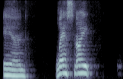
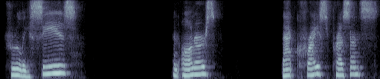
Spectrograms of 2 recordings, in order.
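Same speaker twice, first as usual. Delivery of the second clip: closing blessing; 3 dB quieter than usual. Acted. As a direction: bless them gently as you close.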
